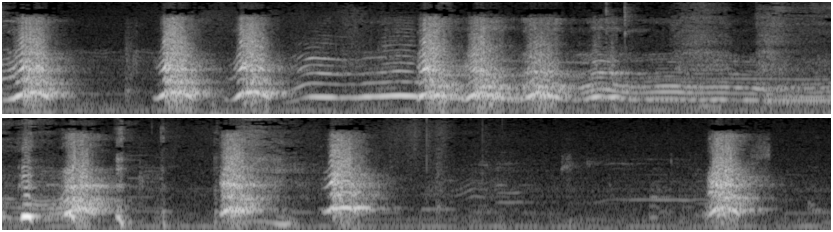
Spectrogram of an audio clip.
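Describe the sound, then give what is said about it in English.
A dog, Oz, barks repeatedly in short, loud bursts, mixed with whiny, whimpering yelps and a drawn-out howling whine in the middle, over a low background hum. “Now, see, he seemed very upset, so I'm only going to exploit my dog for that few seconds.”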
